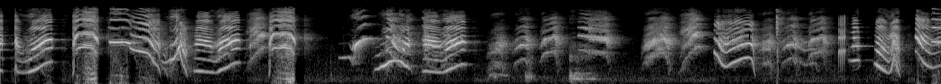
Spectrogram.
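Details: {'caption': 'Loud, grating squawks from an Indian ringneck parakeet, many bending downward in pitch, delivered in rapid volleys for about nine seconds with only a short lull midway.'}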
